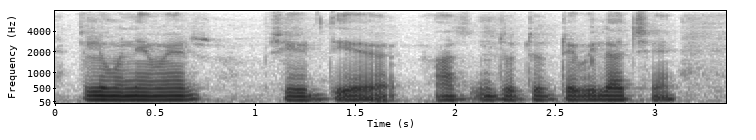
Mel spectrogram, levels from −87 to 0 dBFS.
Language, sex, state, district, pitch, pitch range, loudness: Bengali, male, Tripura, Unakoti, 120 Hz, 120-125 Hz, -17 LUFS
